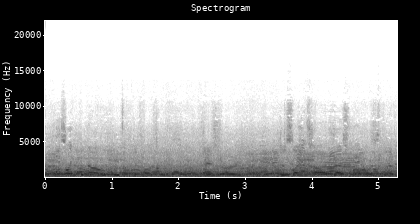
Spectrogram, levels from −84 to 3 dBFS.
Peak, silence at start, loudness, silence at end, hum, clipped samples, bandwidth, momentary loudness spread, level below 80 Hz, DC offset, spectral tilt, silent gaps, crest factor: -2 dBFS; 0 s; -15 LUFS; 0 s; none; under 0.1%; 10.5 kHz; 3 LU; -46 dBFS; under 0.1%; -7 dB/octave; none; 12 dB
